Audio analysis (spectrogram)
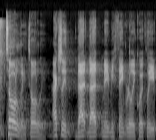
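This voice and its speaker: A man at a fairly quick pace. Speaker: podcast host and guitar instructor. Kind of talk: podcast interview. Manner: articulate.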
